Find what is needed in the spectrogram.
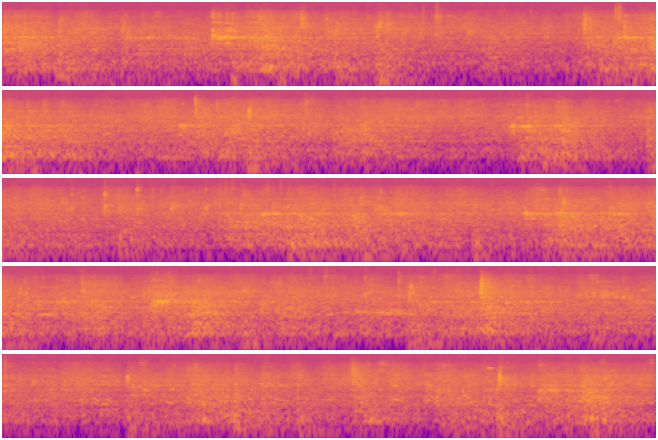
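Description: Bowling centre din during tournament play: many people chattering, with bowling balls rolling and pins crashing at intervals on the lanes.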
